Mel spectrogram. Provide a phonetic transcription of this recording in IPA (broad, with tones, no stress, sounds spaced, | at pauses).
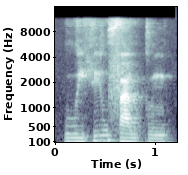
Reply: uː˨ j h iː˥ w f aː˧ w k ʊ˨ ŋ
